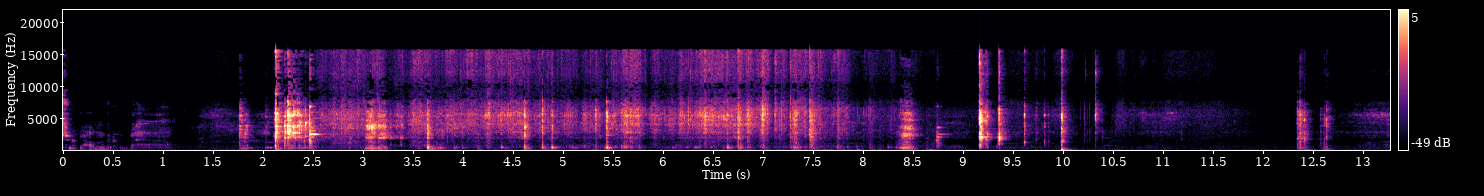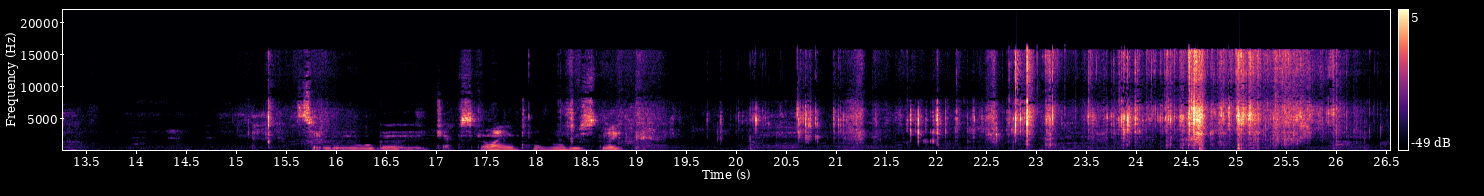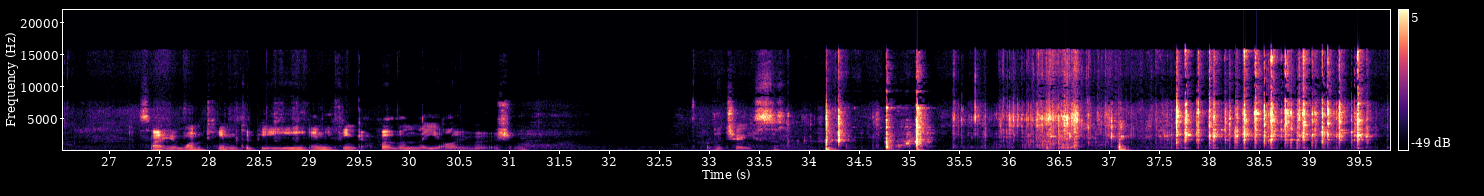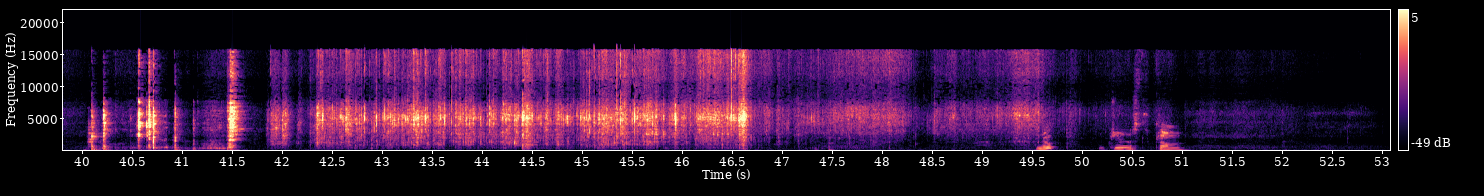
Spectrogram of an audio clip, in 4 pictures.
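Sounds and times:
packaging crinkling and tearing: 2.7s - 8.4s, 19.7s - 26.6s, 34.2s - 39.6s, 41.8s - 50.4s.

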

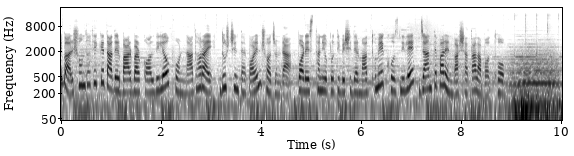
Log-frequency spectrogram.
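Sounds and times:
person's voice: 0.0s - 8.9s.

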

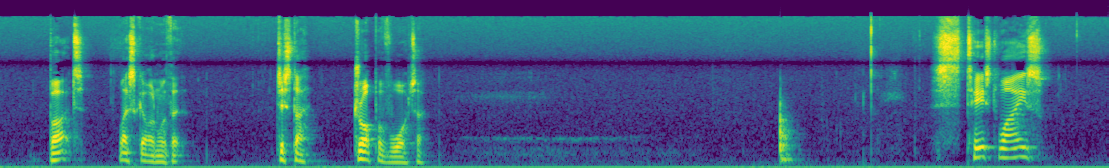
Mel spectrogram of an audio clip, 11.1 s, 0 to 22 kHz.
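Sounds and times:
glass set down on wood: 7.8s - 8.1s.

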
